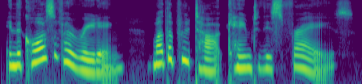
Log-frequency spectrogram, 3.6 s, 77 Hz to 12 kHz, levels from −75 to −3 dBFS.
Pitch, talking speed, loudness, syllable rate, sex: 230 Hz, 200 wpm, -17 LUFS, 5.7 syllables/s, female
